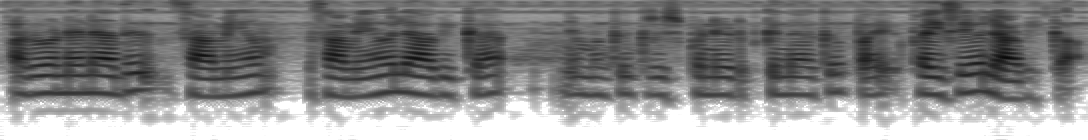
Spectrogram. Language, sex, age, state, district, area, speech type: Malayalam, female, 30-45, Kerala, Kannur, rural, spontaneous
